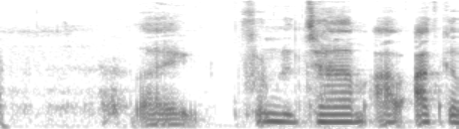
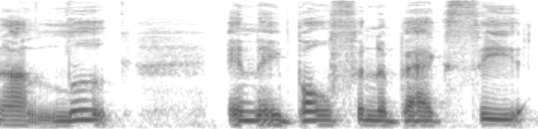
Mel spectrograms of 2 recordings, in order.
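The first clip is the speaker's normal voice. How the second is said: normal talking voice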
